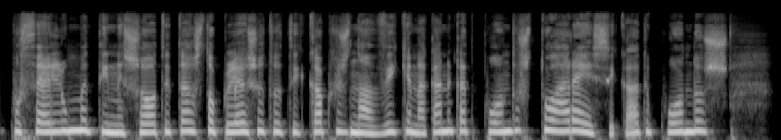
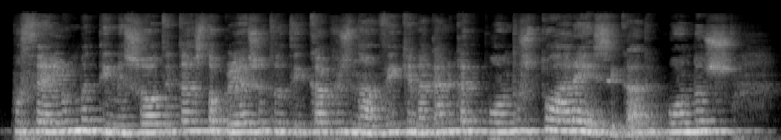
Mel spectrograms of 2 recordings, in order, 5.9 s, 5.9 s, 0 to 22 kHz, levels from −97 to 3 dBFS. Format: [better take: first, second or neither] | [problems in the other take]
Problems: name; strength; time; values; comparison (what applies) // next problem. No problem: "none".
first | off-mic speech; far // room echo; slight; dies away in 0.5 s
